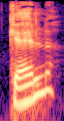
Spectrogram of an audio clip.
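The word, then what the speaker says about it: quelle: same way and then the feminine form is written like that q l l but it's pronounced like the masculine form Kell at the masculine Kell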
